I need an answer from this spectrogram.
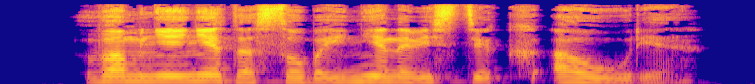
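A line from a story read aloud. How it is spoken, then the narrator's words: Serious, muffled. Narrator (Russian): вмиг став серьезным, глухо проговорил Ривеналс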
